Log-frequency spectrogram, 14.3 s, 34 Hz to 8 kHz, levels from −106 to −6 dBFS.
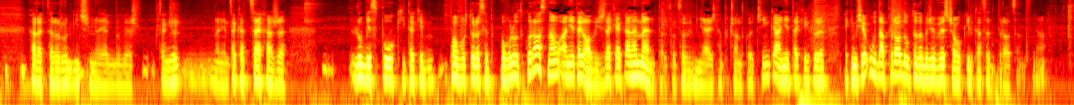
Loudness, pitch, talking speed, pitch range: -25 LUFS, 120 Hz, 185 wpm, 105-130 Hz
